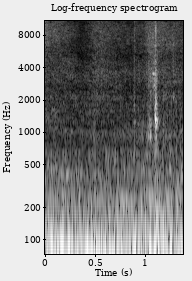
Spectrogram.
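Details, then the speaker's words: 2002 Toyota Corolla E110 with three-speed automatic, recorded while driving: deep, rough rumble with a raspy edge whenever any throttle is applied; exhaust leak. "i'm sure you can hear every time i give it any sort of throttle whatsoever the exhaust leak"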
